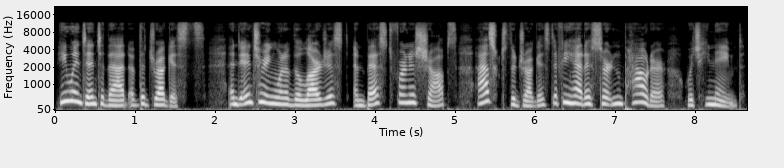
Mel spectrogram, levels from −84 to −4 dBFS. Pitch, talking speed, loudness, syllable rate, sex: 240 Hz, 200 wpm, -17 LUFS, 5.4 syllables/s, female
